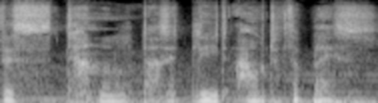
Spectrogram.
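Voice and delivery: speaking low. A character asks a companion a question, in a low voice. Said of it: "And I say in a low voice to Hoss".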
